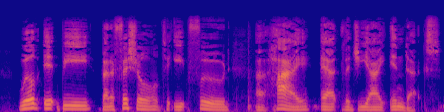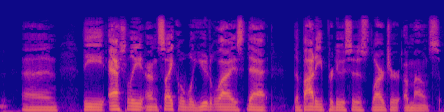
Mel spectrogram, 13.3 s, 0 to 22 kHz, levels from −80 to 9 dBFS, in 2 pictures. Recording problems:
garbled, watery; badly; nothing above 10.5 kHz

